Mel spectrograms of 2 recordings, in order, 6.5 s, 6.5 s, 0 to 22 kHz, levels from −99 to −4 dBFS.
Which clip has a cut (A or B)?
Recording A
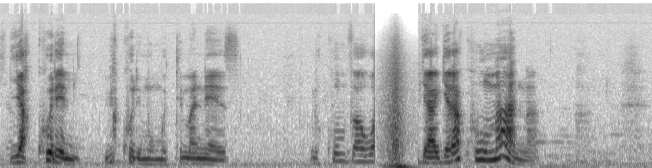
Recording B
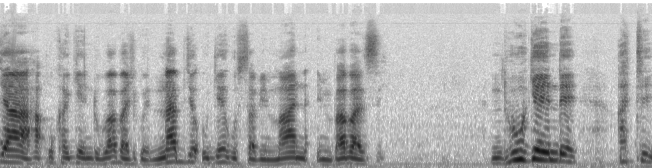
A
